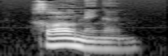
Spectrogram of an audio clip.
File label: "Groningen", Dutch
